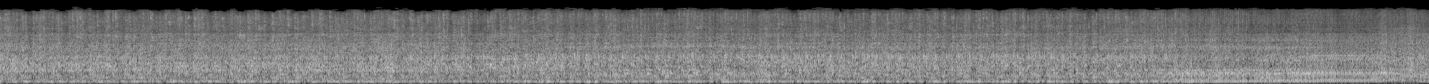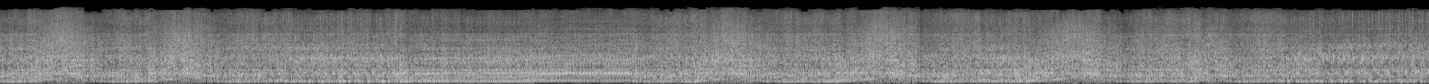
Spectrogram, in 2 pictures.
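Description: Freshly built Ford 363 stroker small-block V8 running on a test stand. It is revved up and back down repeatedly in the second half, past about 4,800 rpm on the tachometer.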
